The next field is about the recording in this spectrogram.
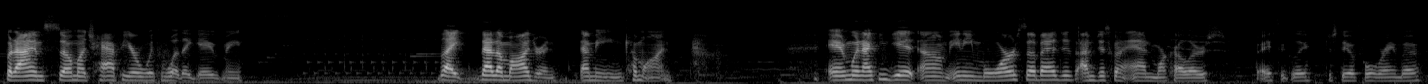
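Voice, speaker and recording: A woman's voice: lowish voice, steady tone, moderate pace, pauses often, fairly bright tone. Congested woman chatting casually on a livestream. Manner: rambling, conversational, thinking aloud. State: slightly congested with a lingering cough. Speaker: livestream host. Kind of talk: casual livestream chat, answering viewers. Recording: music behind the voice. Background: music.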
